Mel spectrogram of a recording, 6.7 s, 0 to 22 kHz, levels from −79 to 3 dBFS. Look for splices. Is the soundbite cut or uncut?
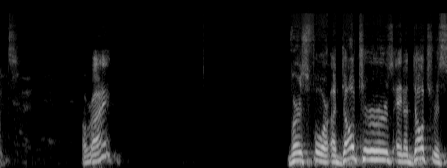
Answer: uncut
